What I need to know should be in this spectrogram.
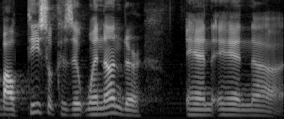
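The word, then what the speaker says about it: bautizo (βαπτίζω): And so the original Greek word where we get the word baptism from or baptize is bautizo. And the reason I say with a Spanish pronunciation is that's how you say it in Greek.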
